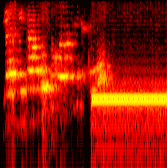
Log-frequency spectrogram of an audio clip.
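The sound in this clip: A telephone tone on a call: a person talks briefly, then a loud, steady, single-pitched tone holds unbroken for just over a second.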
